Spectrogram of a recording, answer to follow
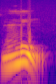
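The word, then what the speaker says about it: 木: Now the bottom of the character, this thing over here which is left, is pronounced mu.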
